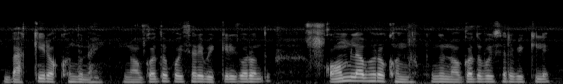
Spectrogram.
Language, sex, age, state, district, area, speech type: Odia, male, 18-30, Odisha, Jagatsinghpur, rural, spontaneous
